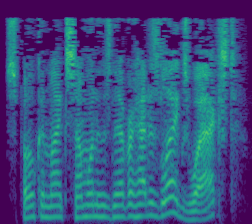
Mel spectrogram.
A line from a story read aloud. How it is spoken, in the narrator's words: Marcy said in a nervous, forcedly jovial tone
